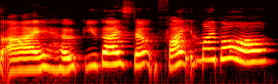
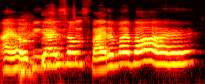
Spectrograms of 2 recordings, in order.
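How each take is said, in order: First: It is spoken in a British accent. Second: It is spoken without a British accent. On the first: The speaker calls it wrong. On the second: The speaker calls it right.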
